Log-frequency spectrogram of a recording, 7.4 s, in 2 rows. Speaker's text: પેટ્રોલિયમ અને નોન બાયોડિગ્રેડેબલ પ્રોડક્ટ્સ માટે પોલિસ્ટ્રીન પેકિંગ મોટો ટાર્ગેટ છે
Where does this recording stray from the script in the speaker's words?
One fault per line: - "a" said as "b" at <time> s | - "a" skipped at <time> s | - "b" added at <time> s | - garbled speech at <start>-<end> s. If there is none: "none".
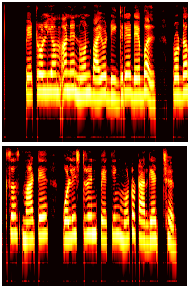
none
